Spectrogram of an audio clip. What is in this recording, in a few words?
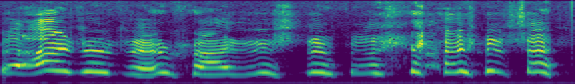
JIBERISH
